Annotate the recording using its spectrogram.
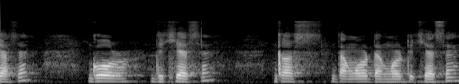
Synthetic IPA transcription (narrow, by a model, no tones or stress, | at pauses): aseɡɔɹdikʰiase | ɡasdaŋɔɹdaŋɔɹdikʰiase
